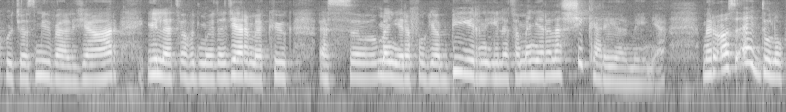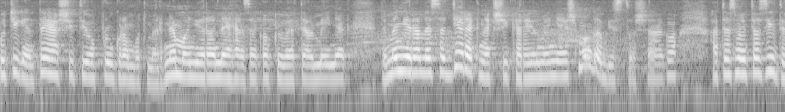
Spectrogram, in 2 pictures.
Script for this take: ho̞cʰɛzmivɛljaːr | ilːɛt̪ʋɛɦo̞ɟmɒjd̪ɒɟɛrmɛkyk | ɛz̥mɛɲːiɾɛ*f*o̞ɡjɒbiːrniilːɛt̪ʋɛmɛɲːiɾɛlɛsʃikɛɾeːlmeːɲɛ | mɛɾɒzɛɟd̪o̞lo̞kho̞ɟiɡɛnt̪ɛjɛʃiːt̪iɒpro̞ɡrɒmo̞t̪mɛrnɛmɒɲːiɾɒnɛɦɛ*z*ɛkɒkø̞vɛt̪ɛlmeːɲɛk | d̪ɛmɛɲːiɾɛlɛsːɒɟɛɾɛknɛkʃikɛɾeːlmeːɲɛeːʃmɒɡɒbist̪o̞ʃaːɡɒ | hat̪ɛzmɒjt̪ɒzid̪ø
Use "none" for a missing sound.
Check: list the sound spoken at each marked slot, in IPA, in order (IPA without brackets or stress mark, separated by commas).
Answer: f, z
